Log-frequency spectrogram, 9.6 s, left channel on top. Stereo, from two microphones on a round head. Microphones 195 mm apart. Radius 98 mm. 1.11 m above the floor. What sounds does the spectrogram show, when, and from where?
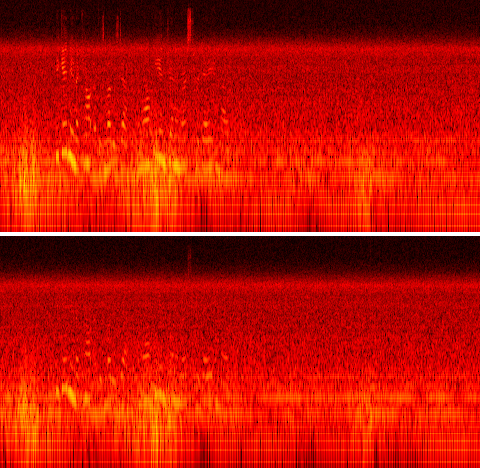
1.1 s a woman speaking: 85° left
